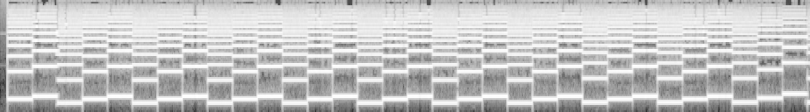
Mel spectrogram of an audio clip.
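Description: Buzzy square-wave beeps from a PC speaker, the EGA PC speaker version of a game's musical tones, rapidly alternating between a higher and lower note in a steady, even-volume melody that climbs slightly at the end, with no voices.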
